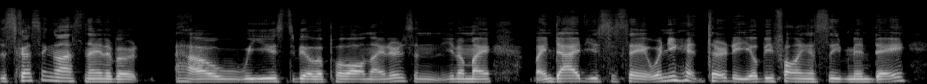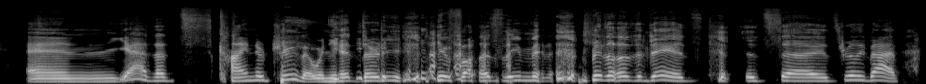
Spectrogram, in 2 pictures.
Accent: Brampton, Ontario, Canada; because I grew up in Brampton.

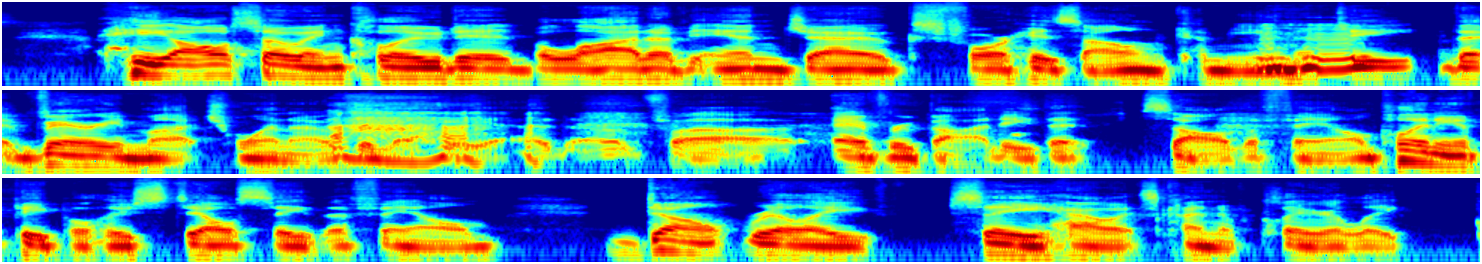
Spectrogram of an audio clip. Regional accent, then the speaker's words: South Carolina, United States; accent: Southern US; we have to talk about like my accent and my age, because here's the deal. So when I was a little kid in the late 1970s, on Saturday afternoon, my local rural South Carolina television station had an afternoon series

